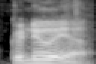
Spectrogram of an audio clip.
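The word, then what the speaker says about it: grenouille: So L is like a Y really is how you say a frog. Granua. All right. Granuia.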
